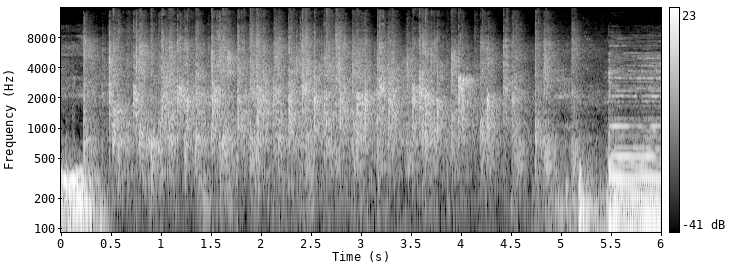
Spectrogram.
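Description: Audience applauding for about five seconds. Near the end the instrumental intro of the song starts, with held, sustained chords.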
